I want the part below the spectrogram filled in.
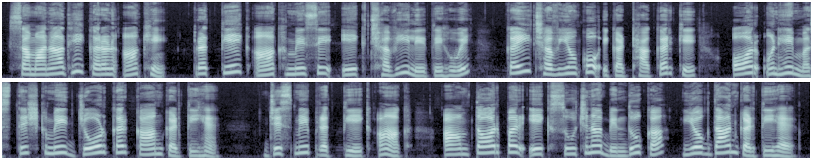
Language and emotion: Hindi, neutral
